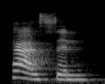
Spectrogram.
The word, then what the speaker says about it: cárcel: Qual é a sílaba tônica? Men, certo? Departamento. Então, esse men aí é a minha sílaba tônica, por isso eu chamo ela de liana ou grave, essa palavra. Cárcel.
